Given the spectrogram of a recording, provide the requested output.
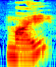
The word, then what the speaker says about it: Mai: letters have one sound the first one is which is pronounced like the english word for i i here we have the example of the word mai mai which means the month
